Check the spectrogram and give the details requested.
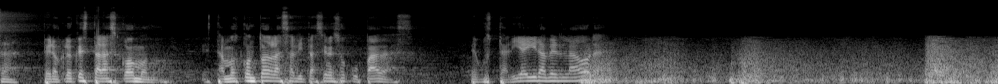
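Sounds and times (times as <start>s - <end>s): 
speech: 0.0s - 6.3s
thunder of an electrical storm: 5.8s - 9.9s.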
